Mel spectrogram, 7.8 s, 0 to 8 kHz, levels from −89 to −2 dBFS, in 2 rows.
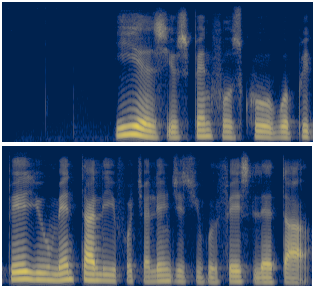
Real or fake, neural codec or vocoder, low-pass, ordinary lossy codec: fake; codec, 16 kHz, 0.9 kbps, LongCat-Audio-Codec; 7.2 kHz; none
